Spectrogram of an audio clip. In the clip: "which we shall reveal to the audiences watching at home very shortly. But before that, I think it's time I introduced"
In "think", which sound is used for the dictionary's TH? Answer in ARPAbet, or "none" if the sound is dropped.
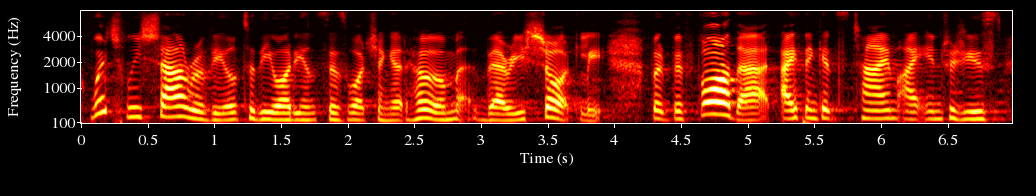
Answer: TH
